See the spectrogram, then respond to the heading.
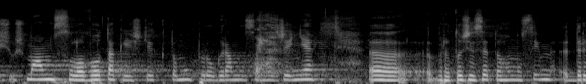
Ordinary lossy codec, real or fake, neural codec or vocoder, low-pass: MP3, 96 kbps; real; none; 14.4 kHz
